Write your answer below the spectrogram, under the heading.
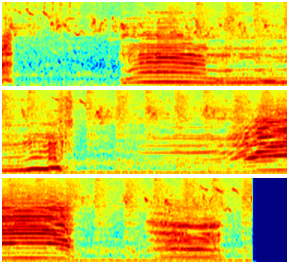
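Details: Farm cows mooing in three separate bouts: a long low wavering moo with a rising, strained end, then two shorter, brighter moos spaced a few seconds apart, with a steady low hum underneath.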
